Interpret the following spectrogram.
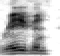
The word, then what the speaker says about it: Raven: talking about Trigon because I already mispronounced her name and called her Revan instead of Raven uh but Raven has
